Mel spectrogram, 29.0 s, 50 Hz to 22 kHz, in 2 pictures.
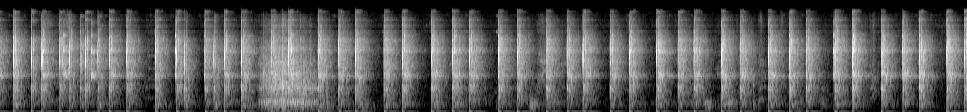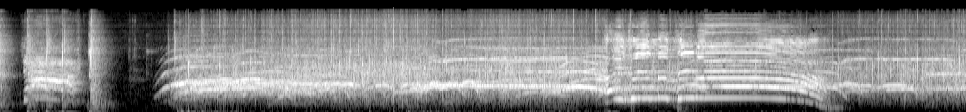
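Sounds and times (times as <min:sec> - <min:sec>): loud shout: 0:14.8 - 0:15.8, 0:16.9 - 0:29.0.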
